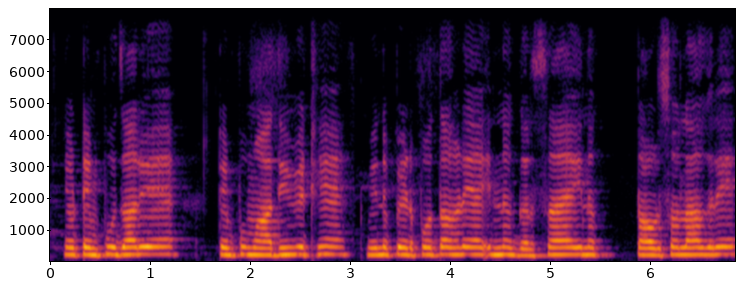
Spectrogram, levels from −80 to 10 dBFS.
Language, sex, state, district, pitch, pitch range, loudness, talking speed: Hindi, female, Rajasthan, Churu, 225 Hz, 220-230 Hz, -14 LUFS, 220 wpm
